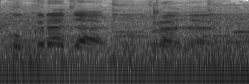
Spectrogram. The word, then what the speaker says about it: कोकराझार: इसका प्रोनाउंसिएशन है कोकराझार।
